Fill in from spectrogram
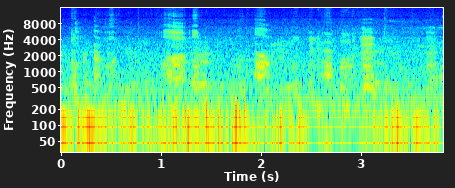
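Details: Samson, a hyacinth macaw at San Diego Zoo Safari Park, 21 February 2021, talking: a few short, speech-like phrases in a hoarse, throaty voice, spaced about a second apart over low background murmur.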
